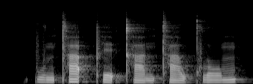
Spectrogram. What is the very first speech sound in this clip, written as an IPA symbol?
p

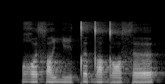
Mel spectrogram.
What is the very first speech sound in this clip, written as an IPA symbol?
ʁʷ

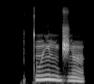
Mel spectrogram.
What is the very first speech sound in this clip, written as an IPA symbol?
tʷ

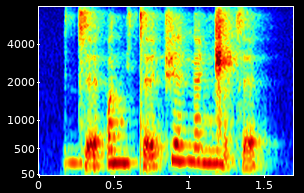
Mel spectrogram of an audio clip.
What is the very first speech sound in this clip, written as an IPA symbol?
d͡z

